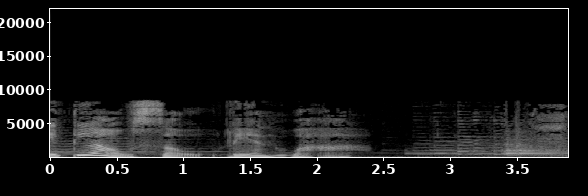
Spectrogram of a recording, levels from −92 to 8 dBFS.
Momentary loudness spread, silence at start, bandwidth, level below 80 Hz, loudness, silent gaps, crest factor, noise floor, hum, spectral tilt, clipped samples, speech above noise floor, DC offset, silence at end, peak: 25 LU; 0 s; 8.8 kHz; -62 dBFS; -28 LUFS; none; 16 dB; -57 dBFS; none; -5 dB/octave; under 0.1%; 30 dB; under 0.1%; 0 s; -12 dBFS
